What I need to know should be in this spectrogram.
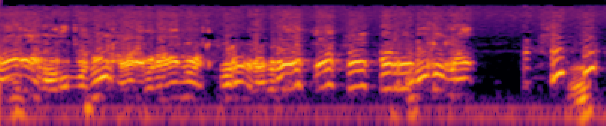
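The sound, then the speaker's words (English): A person gargles loudly as the champion of a gargling contest. The gargle is a voiced, bubbling warble broken into many short bursts, with a brief pause before a few final gurgles. “Let me play a gargle of someone who's our champion, our gargler, who you have to beat, okay, to win the prizes. Here is the champion gargle's gargle.”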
